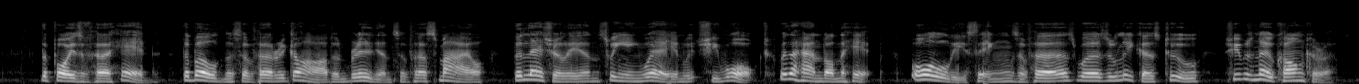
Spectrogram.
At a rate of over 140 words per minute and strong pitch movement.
Yes: average, 185 wpm; wide, 6.0 semitones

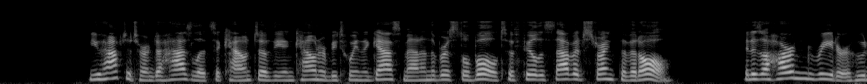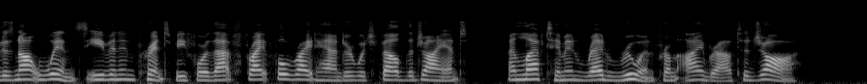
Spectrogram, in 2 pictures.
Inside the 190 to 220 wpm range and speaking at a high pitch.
Yes: average, 195 wpm; high, 210 Hz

